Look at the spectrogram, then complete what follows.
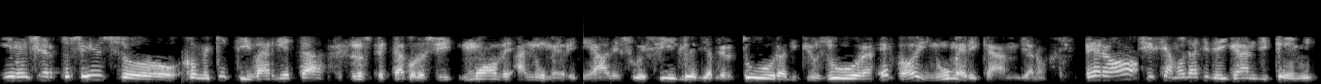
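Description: A man's voice: mid-range voice, very animated, unhurried, slightly rough, no room sound. A man being interviewed by phone as a theatre maker, explaining his work in a reflective, articulate way over a tinny, muffled line. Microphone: telephone.

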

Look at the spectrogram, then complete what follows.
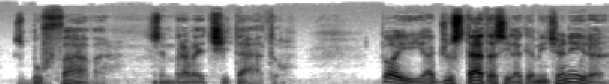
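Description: A man narrating a dramatic scripted story in an expressive, theatrical radio-theatre manner. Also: low voice.

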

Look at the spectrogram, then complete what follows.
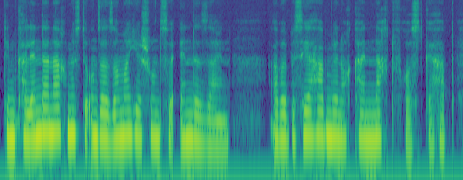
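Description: A woman playing a devoted young exiled noblewoman in a radio drama, reading her letters in a measured, intimate and formal way. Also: mid-range voice, steady tone, warm tone, dry recording, natural voice. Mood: quietly content.

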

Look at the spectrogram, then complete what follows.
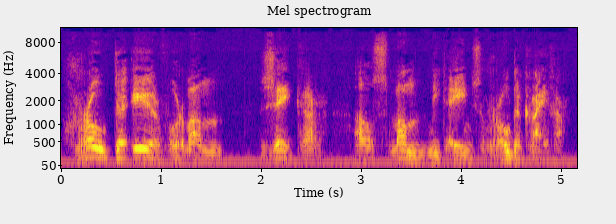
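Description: A man's voice: medium pitch, expressive, takes it slowly, vocal fry, sharp tone, a little hiss or hum, exaggerated voice. A man playing a proud, stern chief who speaks in clipped, broken sentences and grunts in a comic children's radio play. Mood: solemn, stern.

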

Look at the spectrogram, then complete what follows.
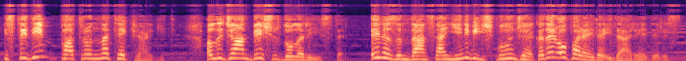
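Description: Radio play wife: reproachful, insistent, sarcastic, very animated delivery, faint music underneath. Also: female voice, a little high, fast. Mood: insistent, persuading. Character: nagging, reproachful wife pushing her jobless husband. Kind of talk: radio theatre acting.

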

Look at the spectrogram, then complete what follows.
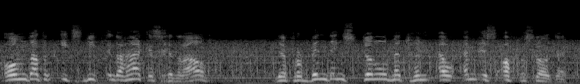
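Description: A headstrong astronaut in a vintage radio play. His voice sits high for a male, and he talks in a commanding, impatient way. The old recording is dull, with clear noise over it. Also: lively intonation, normal speed. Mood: businesslike. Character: headstrong, curious male astronaut on a moon mission. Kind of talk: 1970 Dutch radio drama acting.

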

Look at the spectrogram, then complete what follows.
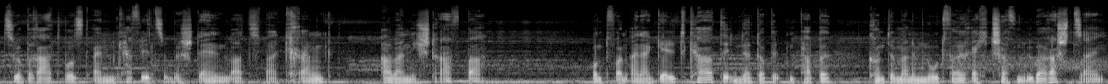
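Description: A man's voice: rumbling low, measured pace, creaky, faint music behind, heavily acted. A man playing a wry amateur detective who narrates his case in a dry, laconic way in a radio crime drama.

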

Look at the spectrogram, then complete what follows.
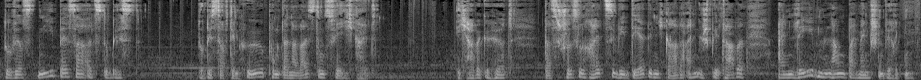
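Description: A man playing a computer data agent in a radio play, matter-of-fact, clinical and measured, calmly pedantic and dryly superior. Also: mid-range voice, close to an everyday voice. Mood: coolly superior. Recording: clear noise bed behind the voice.

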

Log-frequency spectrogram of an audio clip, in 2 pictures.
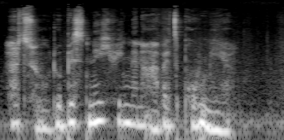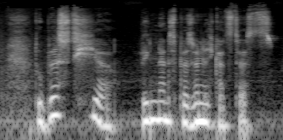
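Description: An actress playing a cool, manipulative television boss in a German radio drama, intimate yet bossy. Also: female voice, medium pitch, normal speed, mellow, breathy edge. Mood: cool, calculating. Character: cool, commanding female TV boss, seductive and manipulative.

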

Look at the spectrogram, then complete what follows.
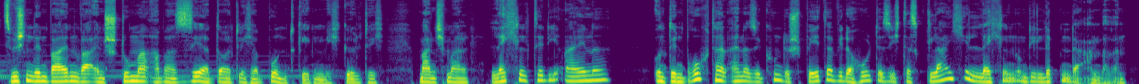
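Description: A man narrating a first-person literary radio drama in a measured, reflective way. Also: mid-range voice, lively intonation, creaky, warm tone, husky, dry recording, soft background music.

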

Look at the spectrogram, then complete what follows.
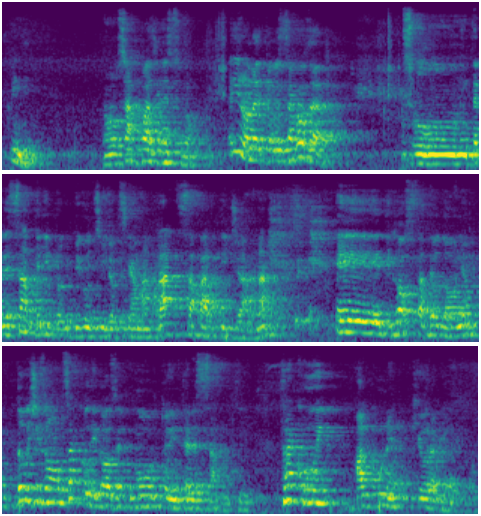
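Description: A man performing a humorous theatrical monologue to an audience, speaking emphatically with deliberate pauses. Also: on the high side, animated. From Rome, Italy. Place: indoor theatre stage, live performance. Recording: distant, noisy, very echoey theatre hall.

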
